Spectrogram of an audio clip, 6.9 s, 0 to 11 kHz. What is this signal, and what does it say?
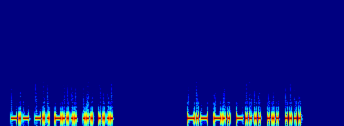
Morse code, heard as a keyed tone, about 29 wpm, 700 Hz. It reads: KD6SH KD6SH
